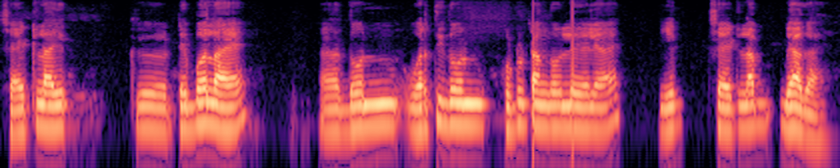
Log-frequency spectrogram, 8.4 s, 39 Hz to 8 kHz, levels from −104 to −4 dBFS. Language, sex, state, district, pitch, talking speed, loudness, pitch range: Marathi, male, Maharashtra, Chandrapur, 140 Hz, 130 wpm, -20 LUFS, 135-150 Hz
